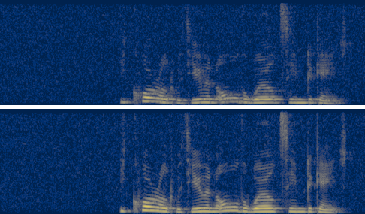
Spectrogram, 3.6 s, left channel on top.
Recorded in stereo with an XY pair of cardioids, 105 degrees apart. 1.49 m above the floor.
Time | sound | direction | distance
1.2 | a woman speaking | 60° right | 1.3 m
